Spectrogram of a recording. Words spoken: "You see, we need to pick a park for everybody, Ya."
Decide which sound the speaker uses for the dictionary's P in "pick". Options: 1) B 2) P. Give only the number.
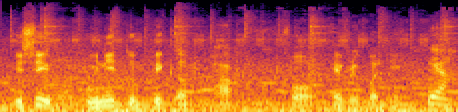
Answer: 1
